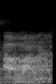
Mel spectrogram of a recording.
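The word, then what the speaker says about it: Habana: our capital is not Havana it's Havana in Spanish with no ha sound right so um his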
